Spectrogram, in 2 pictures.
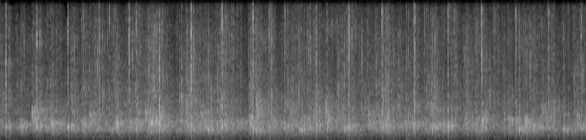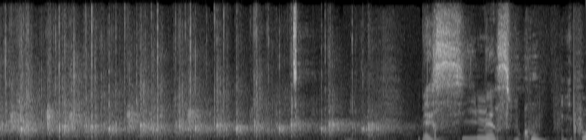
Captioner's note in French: applaudissements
